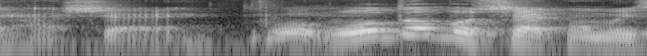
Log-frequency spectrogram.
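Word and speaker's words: Hachette: hashe yeah booth yeah it's spelled like hatchet but i'm pretty sure you say hashe we'll double check when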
